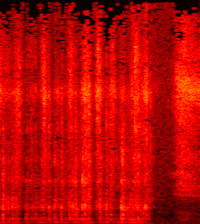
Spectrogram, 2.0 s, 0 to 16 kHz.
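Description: A 12 mm socket unscrewing a brass fixing nut from a control shaft on a cassette multitrack's panel: a quick run of fine scraping and rasping for about a second and a half, then it stops.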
